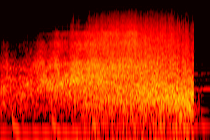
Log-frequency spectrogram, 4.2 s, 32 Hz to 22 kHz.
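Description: Single-engine jet fighter (F-16) taking off: jet engine noise building to a loud, steady rush as the plane lifts off, then cut off suddenly just before the end.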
